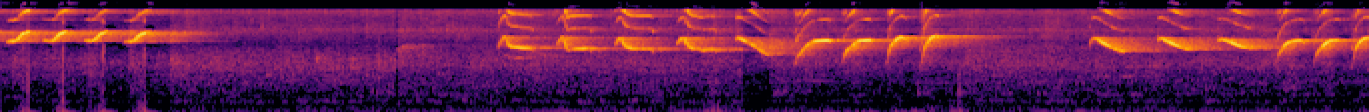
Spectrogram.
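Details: Plain sunbird singing, used to coax other sunbirds to sing: short bursts of rapid high chirps separated by brief pauses, with slurred whistled notes repeated about four per second.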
